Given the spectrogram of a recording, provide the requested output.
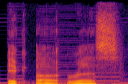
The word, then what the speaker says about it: Icarus: it Icarus is pronounced Ika res the first syllable rhyming with pick name comes from the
